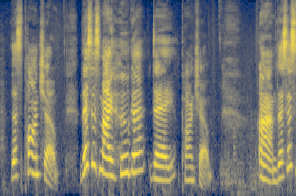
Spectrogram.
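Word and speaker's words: hygge: over a little this Poncho this is my Huga day Poncho um this is made with red hearts Huga it's spelled h y g g e and the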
